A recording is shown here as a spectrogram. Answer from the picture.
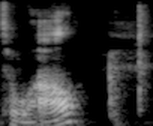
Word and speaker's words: Tehuatl: one of those islands it is called tewal it's spelled t-e-h-u-a-t-l but we're going to go with the nawal pronunciation and call it to all and it is a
